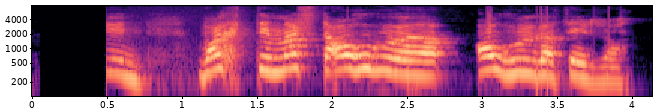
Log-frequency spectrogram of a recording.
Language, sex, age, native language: Icelandic, female, 9, Icelandic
